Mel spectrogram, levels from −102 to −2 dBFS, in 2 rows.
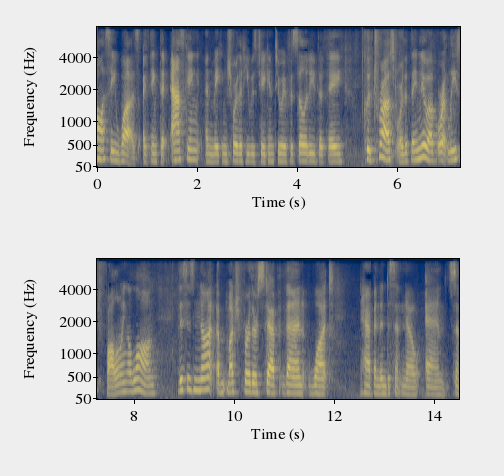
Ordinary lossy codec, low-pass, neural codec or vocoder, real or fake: AAC, 32 kbps; 7.2 kHz; codec, 16 kHz, 1 kbps, X-Codec, WavLM features, trained on Multilingual LibriSpeech; fake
